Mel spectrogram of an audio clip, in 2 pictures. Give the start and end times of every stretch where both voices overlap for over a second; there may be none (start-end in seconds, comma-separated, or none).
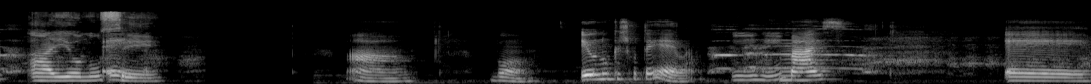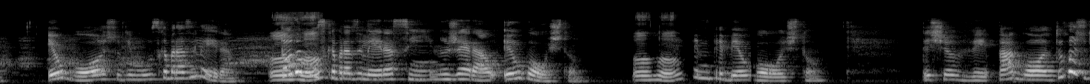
none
